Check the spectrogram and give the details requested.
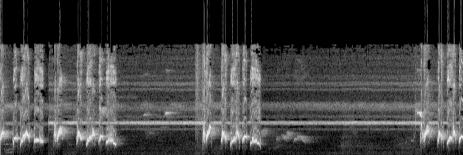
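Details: Red-whiskered bulbul song used to train caged birds, delivered as fast back-to-back phrases of chirpy whistles dropping in pitch. There is a short soft warble in a gap, and a constant high whine runs beneath.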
